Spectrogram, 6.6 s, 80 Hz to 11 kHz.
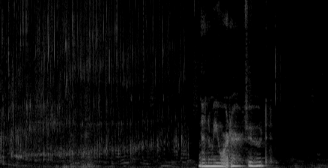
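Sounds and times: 
waiter pouring water into a glass at a dinner table: 0:00.0 - 0:04.0
speech: 0:04.0 - 0:05.4.

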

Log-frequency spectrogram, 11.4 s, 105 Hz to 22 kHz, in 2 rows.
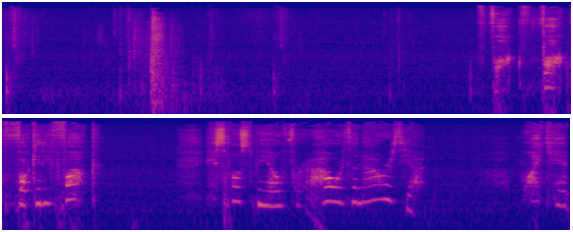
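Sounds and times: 
bedroom door shutting with a thump: 0:01.2 - 0:02.1
speech: 0:04.9 - 0:06.6, 0:08.0 - 0:10.0, 0:11.0 - 0:11.3.

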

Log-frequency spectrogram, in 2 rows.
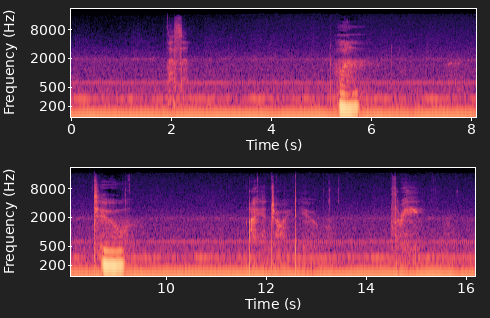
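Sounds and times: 
steady low mechanical hum: 0:00.0 - 0:16.1
person whispering: 0:01.9 - 0:02.4, 0:05.2 - 0:05.9, 0:11.6 - 0:13.2, 0:14.5 - 0:15.2.

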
